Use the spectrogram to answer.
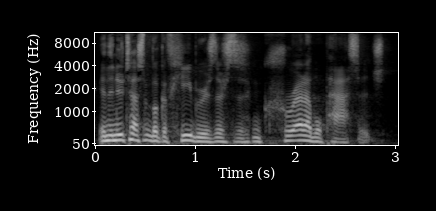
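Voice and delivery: ordinary delivery

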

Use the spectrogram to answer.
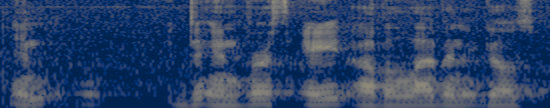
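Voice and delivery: ordinary talk, nothing marked

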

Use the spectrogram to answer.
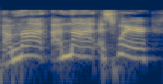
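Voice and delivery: high, panicky mock protest; imitating someone caught out, hammed-up high pleading; defensive denial. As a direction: squeak out a frantic denial. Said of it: "distancing yourself and be like".

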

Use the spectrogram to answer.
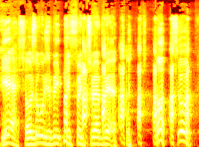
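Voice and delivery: laughing it off, quick and high. Real, not acted. Telling the interviewer he was always different, laughing fast and high.

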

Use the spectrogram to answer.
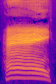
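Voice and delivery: a touch of alarm in the objection; frightened protest. A narrator's reading. Cook protests to customer, mild frightened protest. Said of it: "protested, suddenly frightened".

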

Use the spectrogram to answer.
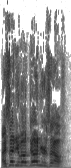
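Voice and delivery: repeated high and loud for a deaf man; shouting. Acted. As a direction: yell it so he hears.

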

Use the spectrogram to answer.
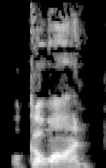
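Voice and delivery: high, loud impatient order; barking. Acted. Boss barking at his assistant to open the crate. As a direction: snap the command out sharply. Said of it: "he barked at Stefan".

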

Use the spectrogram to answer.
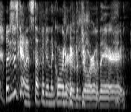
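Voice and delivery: ordinary talk

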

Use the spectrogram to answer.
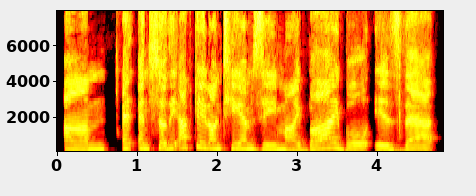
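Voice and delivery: usual speaking voice

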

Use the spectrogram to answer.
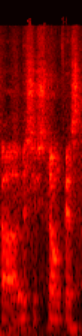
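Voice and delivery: usual speaking voice

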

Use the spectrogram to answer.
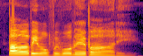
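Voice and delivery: mock party cheer. Telling her dad they're off partying, gleefully. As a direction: celebrate like you just got free.

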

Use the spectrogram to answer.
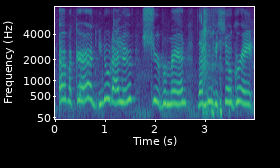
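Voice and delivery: high, gushing fangirl voice; mock a bubbly new fan. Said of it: "everybody's like".

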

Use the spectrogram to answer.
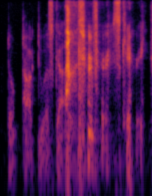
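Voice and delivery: whispered, scared plea; frightened whisper. Retold or imitated. Israelites at Sinai pleading with God, scared whisper. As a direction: whisper it like you're hiding from God. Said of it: "very scary God".

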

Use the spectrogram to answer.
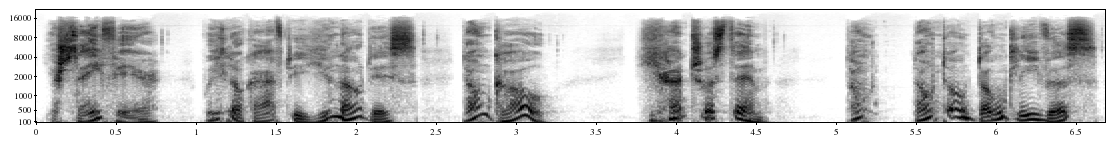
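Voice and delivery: high, swooping spirit voice; imitated clinging spirits. Dark spirits pulling someone back, high coaxing imitation. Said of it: "they were, like, clawing at me".

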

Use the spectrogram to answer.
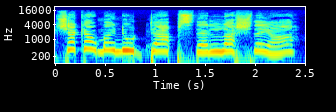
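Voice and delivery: Welsh accent. Shown as a demonstration. Giving Steve a Welsh slang sentence in a Welsh accent. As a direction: lilt it like a Welsh girl showing off her shoes. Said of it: "now I'll say in a sentence".

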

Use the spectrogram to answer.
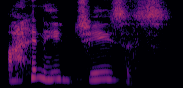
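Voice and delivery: soft, slow retold confession; hushed plea. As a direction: confess it quietly and earnestly, as he did. Retells man's earnest confession.

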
